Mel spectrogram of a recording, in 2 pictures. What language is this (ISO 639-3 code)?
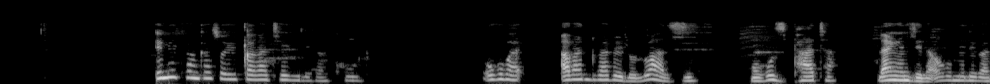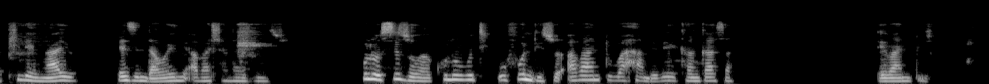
nde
